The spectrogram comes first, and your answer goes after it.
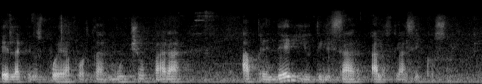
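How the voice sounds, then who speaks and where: Noticeable background noise accompanies the man, who talks at a moderate pace. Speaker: university lecturer. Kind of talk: lecture.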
